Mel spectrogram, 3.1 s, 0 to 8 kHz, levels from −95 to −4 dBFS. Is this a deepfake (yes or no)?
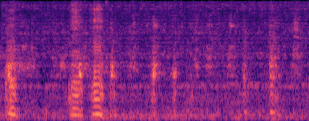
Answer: yes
